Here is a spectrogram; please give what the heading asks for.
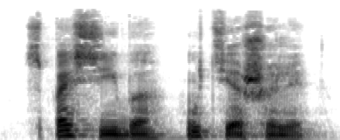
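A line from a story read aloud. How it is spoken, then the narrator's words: Grumbling. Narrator (Russian): проворчал я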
